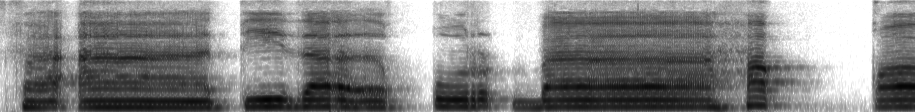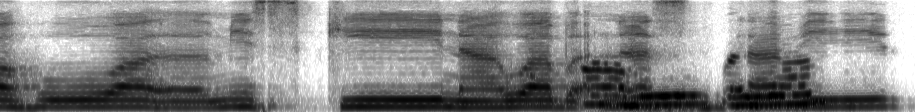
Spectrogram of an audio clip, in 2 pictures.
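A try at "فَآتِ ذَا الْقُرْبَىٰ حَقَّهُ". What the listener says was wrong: Haqqahu-nya panjang hu-nya duluan dong.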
